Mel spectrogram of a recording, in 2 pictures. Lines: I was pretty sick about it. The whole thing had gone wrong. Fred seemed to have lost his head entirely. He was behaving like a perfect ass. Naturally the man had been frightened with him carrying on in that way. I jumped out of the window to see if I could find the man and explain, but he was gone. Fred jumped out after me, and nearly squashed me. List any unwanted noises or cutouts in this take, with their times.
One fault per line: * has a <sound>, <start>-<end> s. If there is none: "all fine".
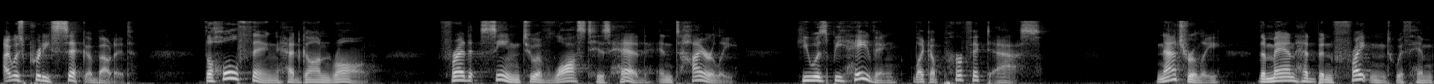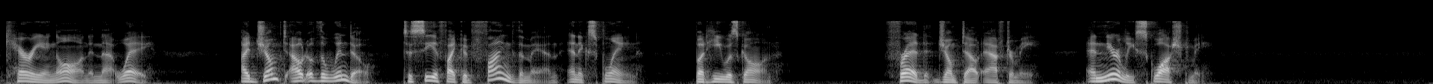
all fine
